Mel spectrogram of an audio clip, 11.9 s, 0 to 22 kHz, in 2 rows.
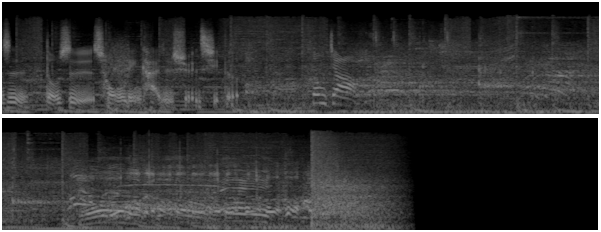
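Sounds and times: voices exclaiming: 0:02.5 - 0:09.0.

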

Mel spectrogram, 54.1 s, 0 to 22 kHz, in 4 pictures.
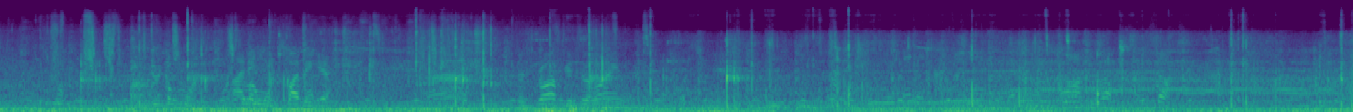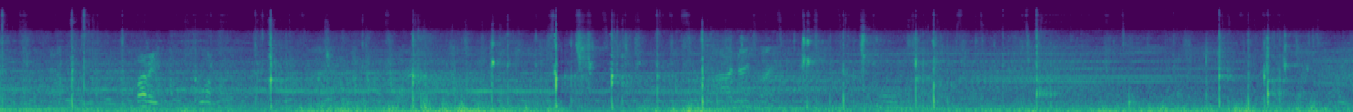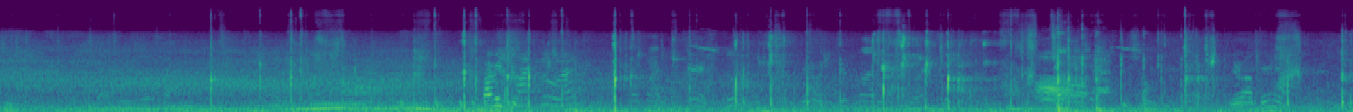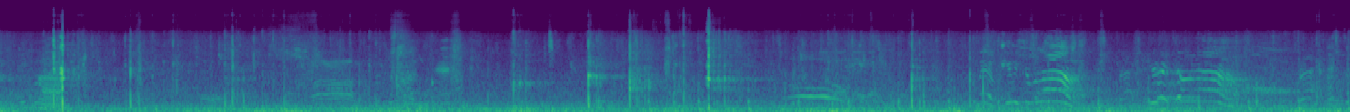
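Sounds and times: wind rumble on microphone: 0:00.0 - 0:35.5
ball bouncing on hard court: 0:25.6 - 0:26.7, 0:29.1 - 0:39.2.

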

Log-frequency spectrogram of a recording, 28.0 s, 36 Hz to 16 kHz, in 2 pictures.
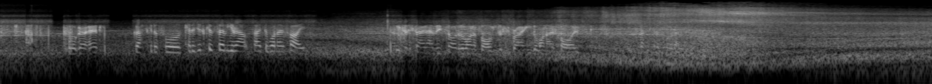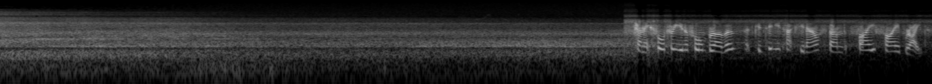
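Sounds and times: jet engines whining: 0:00.0 - 0:27.9.

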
